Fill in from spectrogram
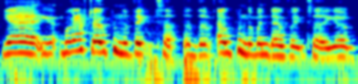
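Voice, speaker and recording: A woman's voice: fairly high pitch, fast, a little mellow, a little hiss or hum. A woman painting a miniature at her home desk, chatting casually and teasingly with her family. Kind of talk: casual chat while painting.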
